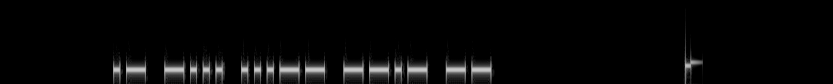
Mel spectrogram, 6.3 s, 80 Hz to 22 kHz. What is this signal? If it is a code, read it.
Morse code, heard as a keyed tone, about 25 wpm, 700 Hz. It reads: AB3QM
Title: USA Call Signs - 5 Characters - 4x Character Spacing - 25wpm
